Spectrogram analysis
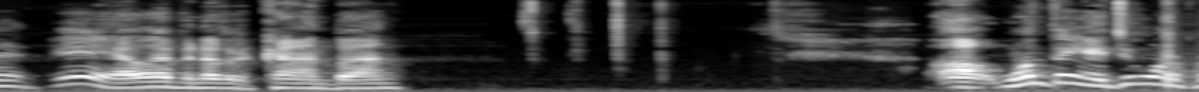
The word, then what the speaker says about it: Kanban: yes it is pronounced Kanban it almost sounds like a candy doesn't it yeah I'll have another con van one thing I do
